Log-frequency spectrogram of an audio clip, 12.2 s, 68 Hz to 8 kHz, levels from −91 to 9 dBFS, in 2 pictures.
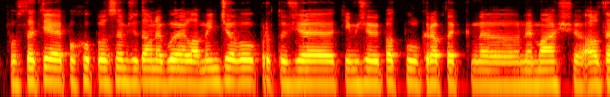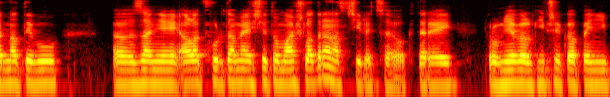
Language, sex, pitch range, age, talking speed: Czech, male, 125-135 Hz, 20-39, 165 wpm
